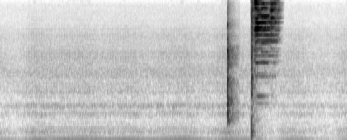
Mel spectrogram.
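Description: A knife chops once on a wooden cutting board.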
